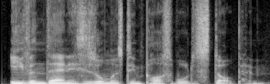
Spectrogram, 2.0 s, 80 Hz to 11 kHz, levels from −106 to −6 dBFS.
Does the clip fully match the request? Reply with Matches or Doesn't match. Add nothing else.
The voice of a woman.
Doesn't match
